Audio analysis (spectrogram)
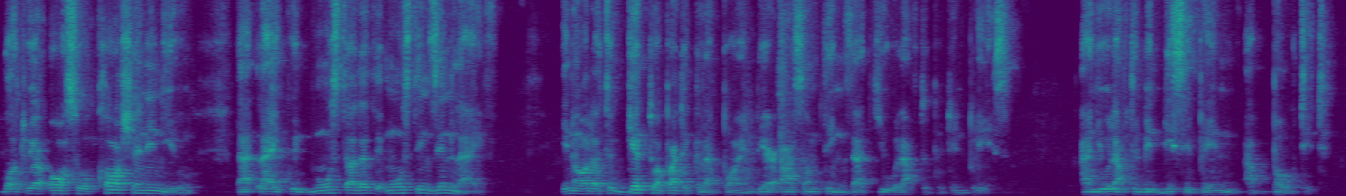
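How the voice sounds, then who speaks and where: A low-pitched male voice, recorded in a roomy, echoing space. He talks like a guest adviser on a live radio show, stressing his points by repeating key phrases. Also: moderate pace, a little mellow. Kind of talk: conversational advice on a live broadcast.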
